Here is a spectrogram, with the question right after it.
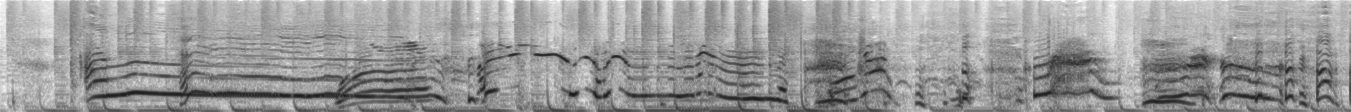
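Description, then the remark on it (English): A man on a phone call imitates a wolf howl, loud, with long drawn-out wavering cries that rise and fall in pitch and continue for about ten seconds, growing rougher toward the end. “he loves, every time he chats to us, being a wolf”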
